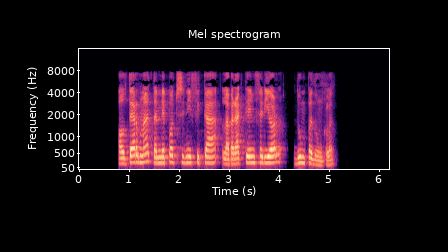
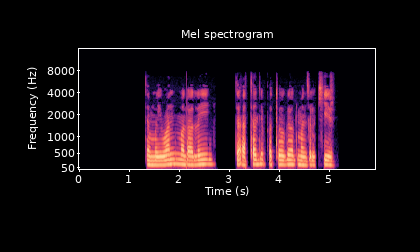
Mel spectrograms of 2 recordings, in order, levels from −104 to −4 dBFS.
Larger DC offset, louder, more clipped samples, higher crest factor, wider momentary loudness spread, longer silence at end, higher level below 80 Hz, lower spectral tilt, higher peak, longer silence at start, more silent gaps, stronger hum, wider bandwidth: neither; about the same, -17 LUFS vs -18 LUFS; neither; about the same, 16 dB vs 18 dB; about the same, 9 LU vs 8 LU; first, 1.1 s vs 0.8 s; about the same, -60 dBFS vs -58 dBFS; second, -5 dB/octave vs -8.5 dB/octave; about the same, -2 dBFS vs -2 dBFS; second, 0.8 s vs 1.35 s; second, 4.19-4.25 s vs 2.78-3.12 s; neither; about the same, 7.8 kHz vs 7.2 kHz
